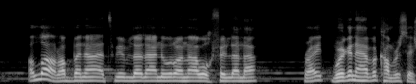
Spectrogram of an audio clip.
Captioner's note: Arabic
